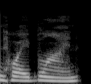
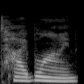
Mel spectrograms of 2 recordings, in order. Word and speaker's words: Heublein: The correct pronunciation of the tower is debated. The Heublein family came from Germany, whence the pronunciation Heublin, but after immigrating to the United States, over the years it was pronounced Heiblein. After Heublein Incorporated was bought by the R.J. Reynolds Tobacco Company in 1982, Advertising was run on The Tonight Show with Johnny Carson, who pronounced it Hugh Blind.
